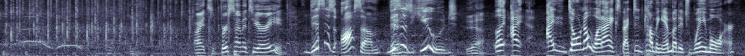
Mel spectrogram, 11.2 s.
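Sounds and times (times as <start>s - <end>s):
audience applause: 0.0s - 3.6s
speech: 2.9s - 11.1s.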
